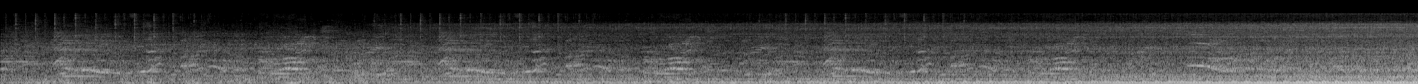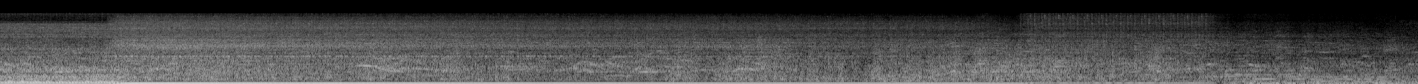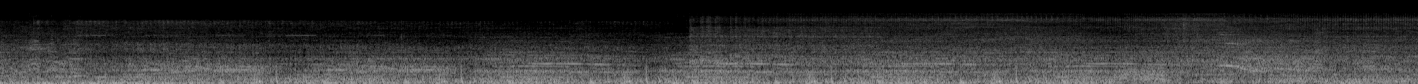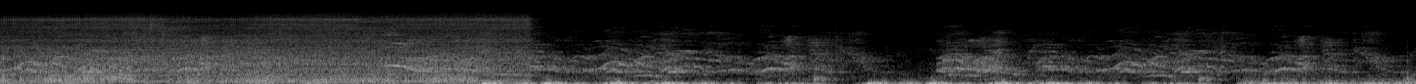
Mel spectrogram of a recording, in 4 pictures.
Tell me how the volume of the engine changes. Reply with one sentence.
The volume of the engine goes up, then down.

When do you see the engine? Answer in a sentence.
You can hear the engine from 0.0 to 47.9 s.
